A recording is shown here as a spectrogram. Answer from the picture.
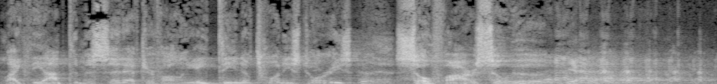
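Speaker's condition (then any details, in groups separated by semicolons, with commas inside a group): Laryngeal cancer; no spread on MRI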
